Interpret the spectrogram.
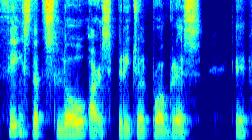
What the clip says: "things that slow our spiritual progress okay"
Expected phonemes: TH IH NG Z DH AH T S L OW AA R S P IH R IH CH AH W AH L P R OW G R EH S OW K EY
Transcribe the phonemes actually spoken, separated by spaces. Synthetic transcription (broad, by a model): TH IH NG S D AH T S L OW AA R S P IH R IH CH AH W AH L P R OW G R EH S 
